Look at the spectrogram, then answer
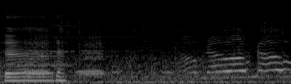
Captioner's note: skiff hums a tune; gilbert whistles in distance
